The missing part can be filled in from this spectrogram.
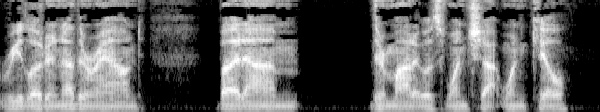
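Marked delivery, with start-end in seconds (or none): none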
